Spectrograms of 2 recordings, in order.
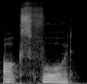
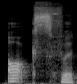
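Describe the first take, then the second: First: The stress is on the second syllable. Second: The stress is on the first syllable. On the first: The speaker calls it wrong. "not Oxford" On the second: The speaker calls it right. "we stress the ox, so it should be Oxford"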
